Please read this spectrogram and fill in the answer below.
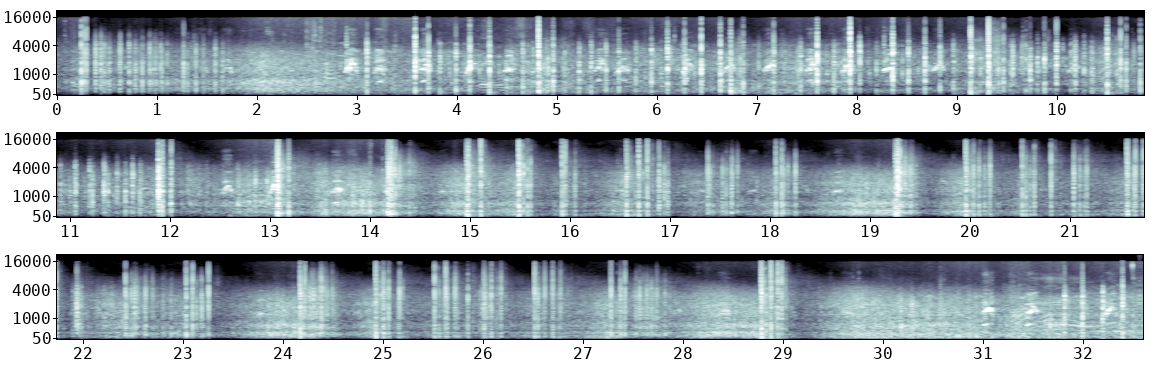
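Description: Fireworks display: aerial shells bursting in quick succession with crackling, a dense, unbroken run of bangs that is loudest and most packed in the middle.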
